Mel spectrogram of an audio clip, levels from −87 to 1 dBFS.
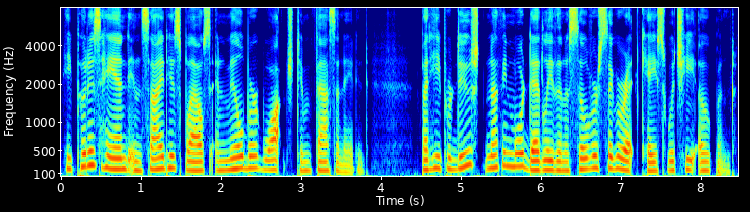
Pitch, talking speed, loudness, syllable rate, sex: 175 Hz, 185 wpm, -18 LUFS, 5.7 syllables/s, female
